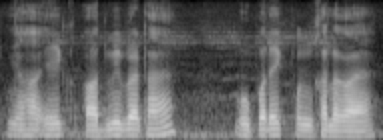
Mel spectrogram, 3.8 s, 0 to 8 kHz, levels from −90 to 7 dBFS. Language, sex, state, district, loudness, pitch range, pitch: Hindi, male, Uttar Pradesh, Saharanpur, -18 LUFS, 115-130 Hz, 125 Hz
